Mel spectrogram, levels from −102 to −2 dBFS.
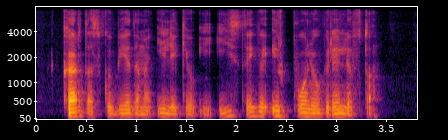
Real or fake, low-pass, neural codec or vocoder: real; 7.2 kHz; none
